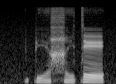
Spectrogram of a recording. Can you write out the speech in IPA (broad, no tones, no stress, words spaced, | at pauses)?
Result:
pʲe̤ χi̤te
